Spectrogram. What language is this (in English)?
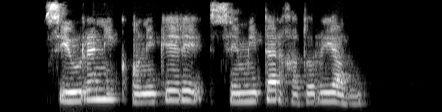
Basque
